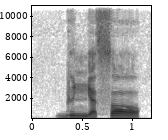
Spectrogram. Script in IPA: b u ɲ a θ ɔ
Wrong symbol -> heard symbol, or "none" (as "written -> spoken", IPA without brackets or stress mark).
u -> ʏ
